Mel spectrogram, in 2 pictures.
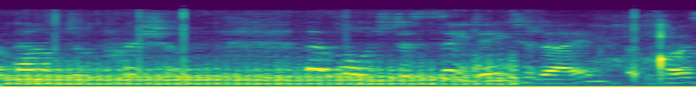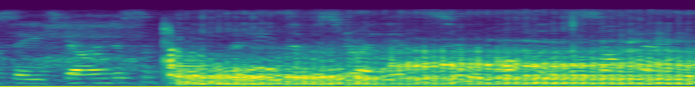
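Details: Camera-shy Maltese-Shih Tzu pup Chester growls at the camera, a low steady buzzing rumble that stops for a burst of human talk, then picks up again just as deep.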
